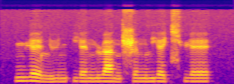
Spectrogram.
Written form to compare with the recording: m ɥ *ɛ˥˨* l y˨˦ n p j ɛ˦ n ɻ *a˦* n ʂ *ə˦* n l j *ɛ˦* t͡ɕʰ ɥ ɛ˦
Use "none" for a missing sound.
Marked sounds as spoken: ɛ˥˨, a˥˨, ə˦, ɛ˦

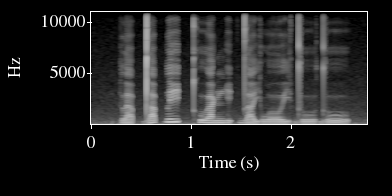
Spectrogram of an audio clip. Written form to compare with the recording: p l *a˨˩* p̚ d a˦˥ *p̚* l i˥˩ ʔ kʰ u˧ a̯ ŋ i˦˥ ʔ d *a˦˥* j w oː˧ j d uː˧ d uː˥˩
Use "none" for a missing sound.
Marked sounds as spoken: a˨˩, p̚, a˧

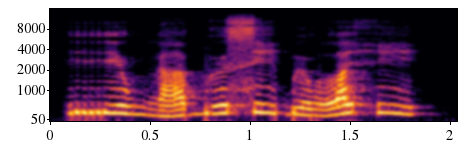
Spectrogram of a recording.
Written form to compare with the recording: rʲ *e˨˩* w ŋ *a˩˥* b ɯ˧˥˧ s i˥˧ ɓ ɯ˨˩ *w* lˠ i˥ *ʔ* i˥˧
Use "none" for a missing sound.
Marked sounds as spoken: e˥˧, a˩˥, w, h

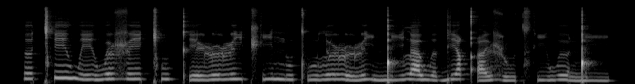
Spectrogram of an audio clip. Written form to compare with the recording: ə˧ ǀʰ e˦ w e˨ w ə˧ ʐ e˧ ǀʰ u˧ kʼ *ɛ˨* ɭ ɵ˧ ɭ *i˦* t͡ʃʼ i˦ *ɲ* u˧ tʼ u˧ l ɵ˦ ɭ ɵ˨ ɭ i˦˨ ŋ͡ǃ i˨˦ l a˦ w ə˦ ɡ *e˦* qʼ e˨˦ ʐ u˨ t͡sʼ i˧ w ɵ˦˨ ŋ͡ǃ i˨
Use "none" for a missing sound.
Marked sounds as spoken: e˨, i˦, n, e˦

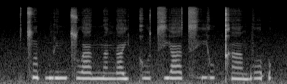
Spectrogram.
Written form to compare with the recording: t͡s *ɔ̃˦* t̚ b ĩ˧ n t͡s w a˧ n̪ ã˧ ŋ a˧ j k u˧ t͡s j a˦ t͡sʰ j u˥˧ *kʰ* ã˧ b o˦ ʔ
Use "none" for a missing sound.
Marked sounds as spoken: ɔ̃˦, kʰ

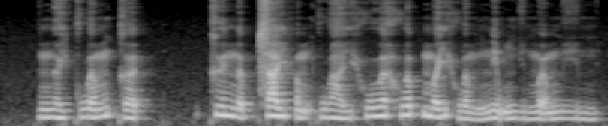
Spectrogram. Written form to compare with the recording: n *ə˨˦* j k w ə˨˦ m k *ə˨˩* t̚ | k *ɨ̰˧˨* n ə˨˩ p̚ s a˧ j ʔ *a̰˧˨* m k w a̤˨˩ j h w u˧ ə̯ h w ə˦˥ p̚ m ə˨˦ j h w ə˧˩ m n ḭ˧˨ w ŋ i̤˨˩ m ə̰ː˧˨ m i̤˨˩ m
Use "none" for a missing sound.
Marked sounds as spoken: ə̤˨˩, ə˨˩, ɨ˧, ə̰˧˨

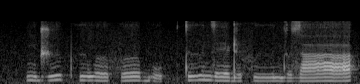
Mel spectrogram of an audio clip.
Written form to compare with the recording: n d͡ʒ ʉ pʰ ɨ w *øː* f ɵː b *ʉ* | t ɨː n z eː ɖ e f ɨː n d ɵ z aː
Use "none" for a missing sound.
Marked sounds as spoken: ɵː, u

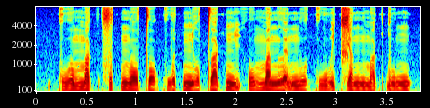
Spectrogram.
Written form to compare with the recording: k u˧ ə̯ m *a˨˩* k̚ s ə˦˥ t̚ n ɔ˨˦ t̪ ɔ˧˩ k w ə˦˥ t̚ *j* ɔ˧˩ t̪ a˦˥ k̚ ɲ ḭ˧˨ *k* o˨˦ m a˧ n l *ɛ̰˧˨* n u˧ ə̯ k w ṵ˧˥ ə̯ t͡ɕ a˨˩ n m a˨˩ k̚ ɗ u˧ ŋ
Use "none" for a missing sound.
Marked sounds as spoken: a˦˥, ɲ, ʔ, ɛ̰˧˨

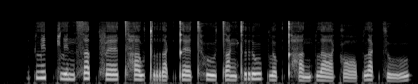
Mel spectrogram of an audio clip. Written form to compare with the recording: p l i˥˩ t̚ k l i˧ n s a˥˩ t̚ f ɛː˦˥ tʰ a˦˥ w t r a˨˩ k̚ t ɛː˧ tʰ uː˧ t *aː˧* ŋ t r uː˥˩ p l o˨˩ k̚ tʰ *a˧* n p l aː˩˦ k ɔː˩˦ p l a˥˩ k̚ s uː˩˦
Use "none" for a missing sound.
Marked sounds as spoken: a˧, a˩˦

